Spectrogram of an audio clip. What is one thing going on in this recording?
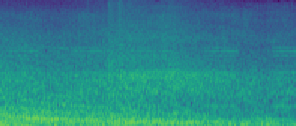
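A diesel city bus engine winds down as the bus slows to a stop.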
